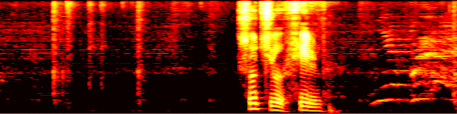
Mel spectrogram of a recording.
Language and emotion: Russian, neutral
